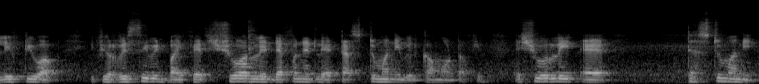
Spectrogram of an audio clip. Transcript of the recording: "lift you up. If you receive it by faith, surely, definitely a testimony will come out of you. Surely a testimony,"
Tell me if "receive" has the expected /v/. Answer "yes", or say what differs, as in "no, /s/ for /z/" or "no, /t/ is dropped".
yes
